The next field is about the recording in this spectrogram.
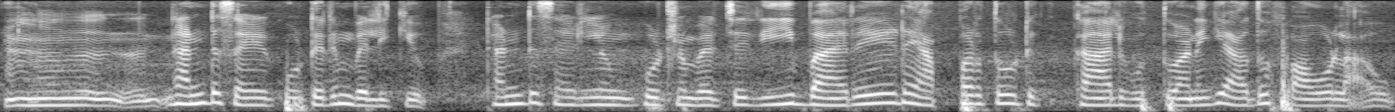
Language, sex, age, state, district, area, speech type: Malayalam, female, 45-60, Kerala, Thiruvananthapuram, rural, spontaneous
